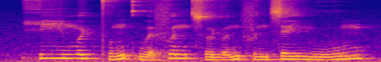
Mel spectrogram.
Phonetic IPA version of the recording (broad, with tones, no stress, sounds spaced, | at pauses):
h iː˥ m ɵ˥ ɥ pʰ ʊ˨˥ ŋ kʷʰ ɛː˨˩ f ɵ˥ n t͡sʰ ɵ˨ ɥ ɵ˨˥ n f ɪ˧ ŋ s e˧ j m uː˨˥ m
